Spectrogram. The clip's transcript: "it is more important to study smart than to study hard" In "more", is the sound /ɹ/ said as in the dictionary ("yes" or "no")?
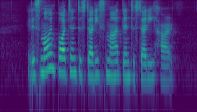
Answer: yes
